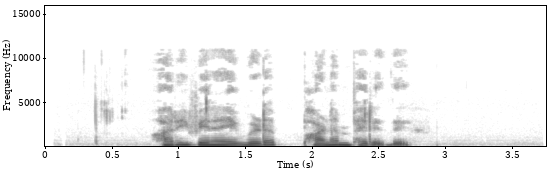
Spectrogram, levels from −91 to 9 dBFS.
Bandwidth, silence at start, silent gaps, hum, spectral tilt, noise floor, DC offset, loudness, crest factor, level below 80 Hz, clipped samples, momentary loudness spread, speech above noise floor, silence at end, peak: 11 kHz; 0.85 s; none; none; -7 dB/octave; -70 dBFS; under 0.1%; -29 LUFS; 18 dB; -76 dBFS; under 0.1%; 10 LU; 42 dB; 1.05 s; -14 dBFS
